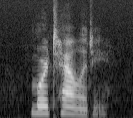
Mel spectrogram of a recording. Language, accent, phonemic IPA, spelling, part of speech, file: English, US, /mɔɹˈtælɪti/, mortality, noun, En-us-mortality.ogg
- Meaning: The state or quality of being mortal.: 1. The state of being susceptible to death 2. The quality of being punishable by death 3. The quality of causing death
